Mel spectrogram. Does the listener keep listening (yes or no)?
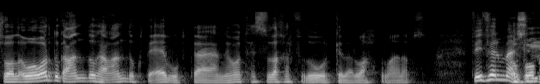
yes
